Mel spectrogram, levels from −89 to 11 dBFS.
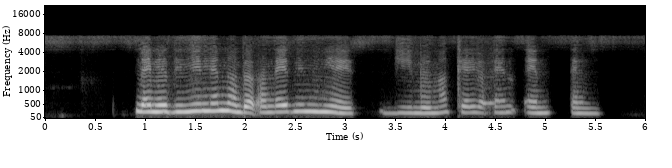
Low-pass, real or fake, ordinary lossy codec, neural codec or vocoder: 7.2 kHz; fake; none; codec, 16 kHz, 0.5 kbps, X-Codec, HuBERT features, trained on general audio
